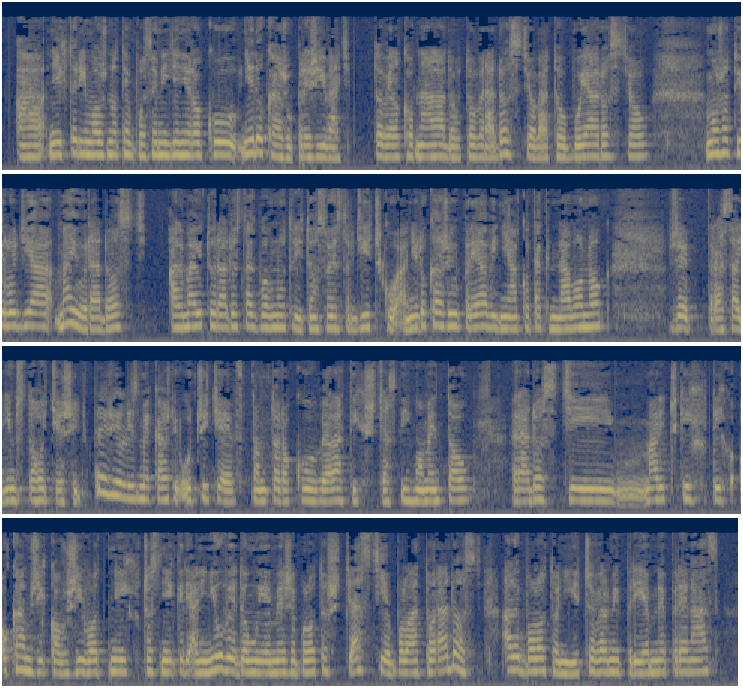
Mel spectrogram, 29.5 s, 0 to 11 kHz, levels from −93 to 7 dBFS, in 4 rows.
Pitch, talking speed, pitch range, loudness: 195 Hz, 170 wpm, 185-210 Hz, -24 LUFS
